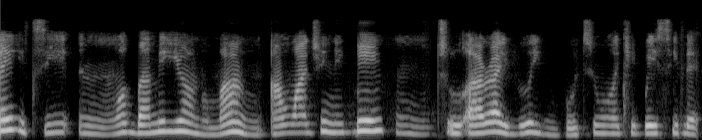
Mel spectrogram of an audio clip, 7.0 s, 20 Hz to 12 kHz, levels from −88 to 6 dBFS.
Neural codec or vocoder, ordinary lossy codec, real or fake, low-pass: codec, 16 kHz, 1.1 kbps, Voila-Tokenizer; none; fake; 7.2 kHz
